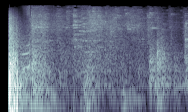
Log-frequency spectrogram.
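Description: A loud, sudden crash, followed by a long scattering tail with a few smaller crashes.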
